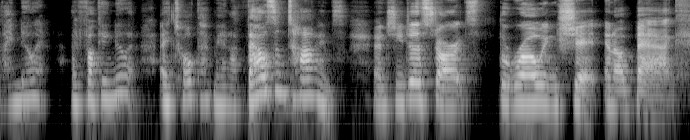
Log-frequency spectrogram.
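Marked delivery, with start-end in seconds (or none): 0.1-3.4 frantic muttering under her breath. Narrator voices a woman muttering to herself before she starts packing a bag. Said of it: "starts muttering to herself under her breath".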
